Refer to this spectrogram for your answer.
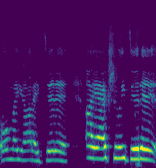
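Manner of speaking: slow, tearful sobbing through the words. Recalling collapsing onto the floor crying, the speaker replays their own words: imitating own past bawling. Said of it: "And I'm just like bawling".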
